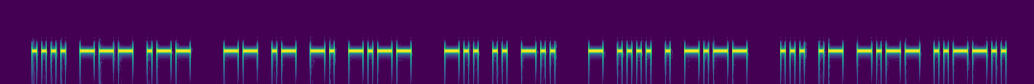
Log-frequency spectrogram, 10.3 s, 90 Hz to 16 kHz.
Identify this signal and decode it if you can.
Morse code, heard as a keyed tone, about 25 wpm, 700 Hz. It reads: HOW MANY DID THEY SAY?
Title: Sentences from Top 1000 Words - Review Part 1 - 25wpm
